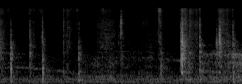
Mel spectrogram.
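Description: Tarot cards being shuffled by hand, a run of soft papery flicks and riffles at close range with irregular rhythm, no talking.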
